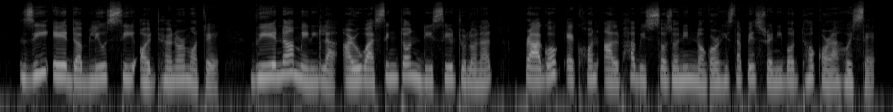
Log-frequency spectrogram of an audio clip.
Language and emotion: Assamese, neutral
